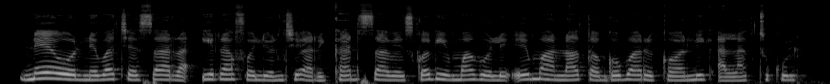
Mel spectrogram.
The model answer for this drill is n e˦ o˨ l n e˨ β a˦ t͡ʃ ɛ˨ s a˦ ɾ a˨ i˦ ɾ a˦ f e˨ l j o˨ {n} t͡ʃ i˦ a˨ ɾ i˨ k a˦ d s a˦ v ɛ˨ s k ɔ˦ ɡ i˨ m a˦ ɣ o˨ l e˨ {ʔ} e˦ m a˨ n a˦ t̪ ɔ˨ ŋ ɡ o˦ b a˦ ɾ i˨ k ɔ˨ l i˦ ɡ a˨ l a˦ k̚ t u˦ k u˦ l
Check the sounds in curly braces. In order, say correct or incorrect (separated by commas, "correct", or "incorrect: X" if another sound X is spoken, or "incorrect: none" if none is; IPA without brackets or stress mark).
correct, correct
